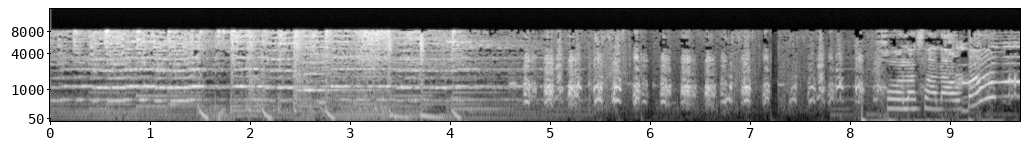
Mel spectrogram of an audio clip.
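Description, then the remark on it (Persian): A flock of chickens clucks and squawks in a chicken coop, a busy, overlapping chorus that breaks into quick, choppy bursts of clucking toward the end. “بیا در مرغانچه هستم”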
